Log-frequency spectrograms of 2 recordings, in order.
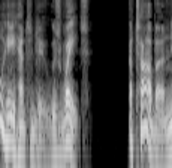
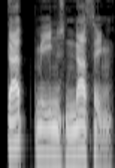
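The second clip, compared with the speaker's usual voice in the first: slow, solemn intoning; intoned; 2 semitones lower, slower than usual. A narrator's reading. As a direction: pronounce it like a ruling. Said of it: "Milo intoned".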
